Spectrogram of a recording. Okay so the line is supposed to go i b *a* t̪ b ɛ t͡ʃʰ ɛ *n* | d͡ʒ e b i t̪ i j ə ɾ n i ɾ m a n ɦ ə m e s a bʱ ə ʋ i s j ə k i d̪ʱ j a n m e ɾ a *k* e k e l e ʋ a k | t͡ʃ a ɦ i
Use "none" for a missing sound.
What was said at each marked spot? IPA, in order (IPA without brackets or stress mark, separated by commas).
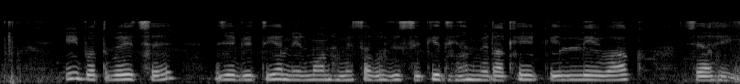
ə, none, kʰ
